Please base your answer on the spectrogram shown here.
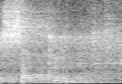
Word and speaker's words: sacer: Homo, hombre, sacer se escribe con un C en el medio, sacer, pero se pronuncia sacer, que en latín significa sagrado.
